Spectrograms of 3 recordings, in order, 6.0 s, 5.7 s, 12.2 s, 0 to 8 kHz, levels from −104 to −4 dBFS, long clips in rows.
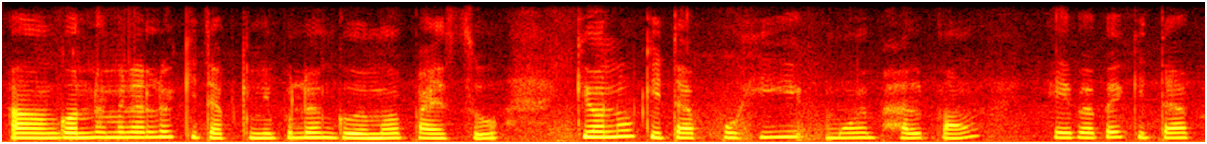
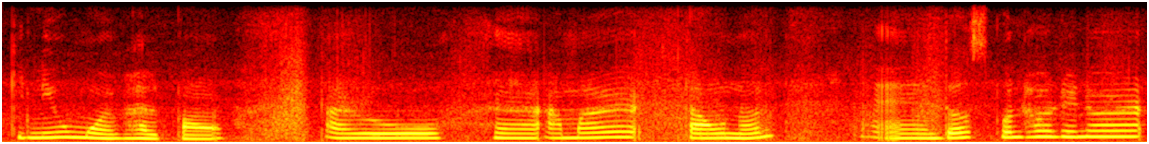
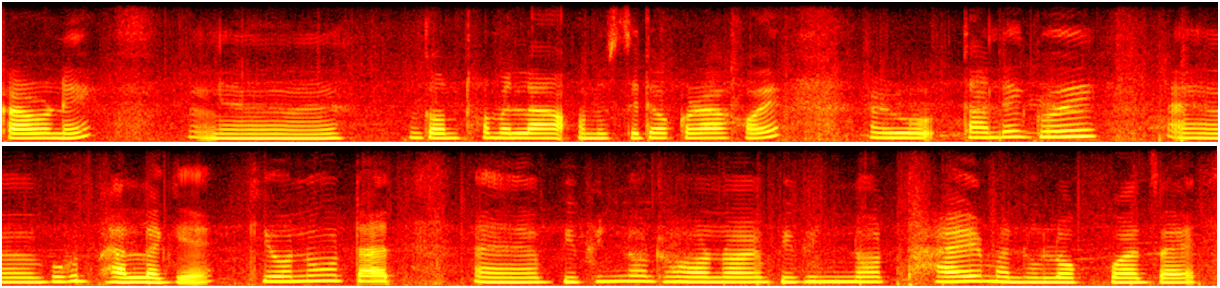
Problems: constant background noise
